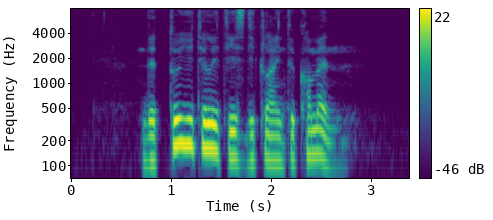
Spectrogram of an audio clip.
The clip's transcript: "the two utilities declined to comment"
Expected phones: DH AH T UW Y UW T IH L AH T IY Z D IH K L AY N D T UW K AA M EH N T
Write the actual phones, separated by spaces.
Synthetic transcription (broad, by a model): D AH T UW Y UW T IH L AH T IY S D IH K L AY N T UW K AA M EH N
